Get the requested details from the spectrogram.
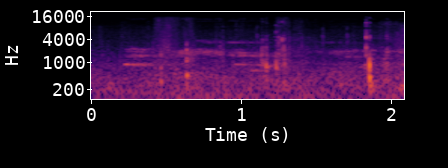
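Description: Footsteps thud on hollow wooden steps.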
